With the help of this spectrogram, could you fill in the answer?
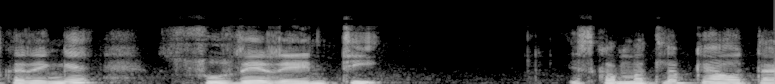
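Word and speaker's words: suzerainty: इसको कैसे प्रोनाउंस करेंगे? सुजेरेंटी.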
